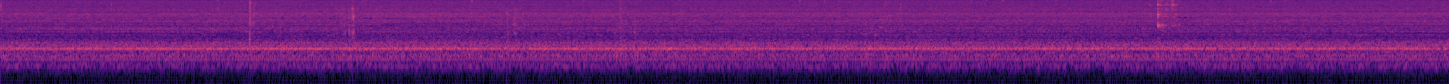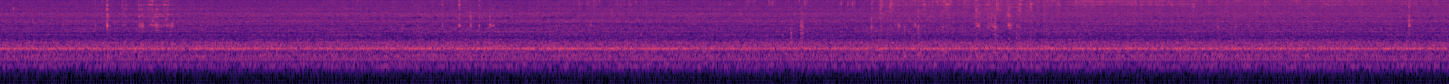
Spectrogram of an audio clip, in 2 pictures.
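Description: Steady mechanical hum with one constant droning pitch, unchanging in level, with a few faint ticks now and then.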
